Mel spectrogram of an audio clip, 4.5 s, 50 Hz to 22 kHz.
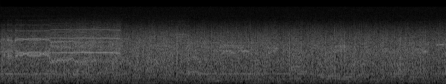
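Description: CB radio receiver on channel 28 open on the band, giving a steady hiss of skip static with faint whistle tones near the start and faint, garbled distant voices beneath the noise.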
